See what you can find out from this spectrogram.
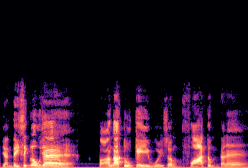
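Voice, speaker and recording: Swaggering crook, animated and bright-voiced. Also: male voice, a little high, measured pace, full character voice. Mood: boastful, confiding. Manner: boastful, persuasive, worldly. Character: swaggering, scheming drug-running cousin, a carefree womanizing man. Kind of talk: Cantonese radio drama acting.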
